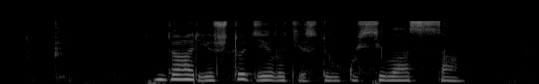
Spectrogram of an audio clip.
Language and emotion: Russian, sad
